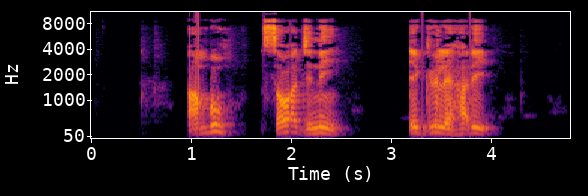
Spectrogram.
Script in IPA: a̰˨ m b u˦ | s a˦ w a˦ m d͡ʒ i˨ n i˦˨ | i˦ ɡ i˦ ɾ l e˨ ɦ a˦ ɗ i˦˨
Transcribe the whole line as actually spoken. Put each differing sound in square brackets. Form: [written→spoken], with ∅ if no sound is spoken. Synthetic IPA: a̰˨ m b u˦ | s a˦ w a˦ [m→∅] d͡ʒ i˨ n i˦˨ | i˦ ɡ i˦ ɾ l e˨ ɦ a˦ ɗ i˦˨

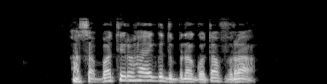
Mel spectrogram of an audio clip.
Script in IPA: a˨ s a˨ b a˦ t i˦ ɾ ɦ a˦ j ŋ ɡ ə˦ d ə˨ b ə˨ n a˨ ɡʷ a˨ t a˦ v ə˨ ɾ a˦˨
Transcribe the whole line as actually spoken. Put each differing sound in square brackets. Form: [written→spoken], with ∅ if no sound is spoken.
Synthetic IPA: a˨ s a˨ b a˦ t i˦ ɾ ɦ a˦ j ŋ ɡ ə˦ d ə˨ b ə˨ n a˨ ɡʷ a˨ t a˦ v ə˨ ɾ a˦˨

